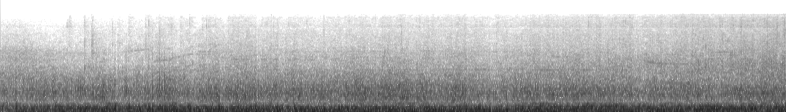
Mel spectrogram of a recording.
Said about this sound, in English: SpaceX launching its massive Starship rocket into space.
